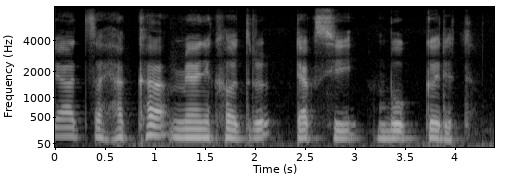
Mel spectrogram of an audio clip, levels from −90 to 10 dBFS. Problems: background sounds at intervals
